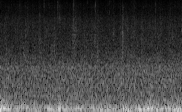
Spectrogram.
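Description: Steady, dense rain pours down with a deep low rumble of thunder rolling underneath, heard during a drive in a car, a continuous, fairly loud wash of sound with no voices.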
